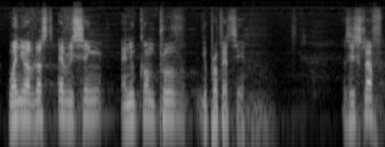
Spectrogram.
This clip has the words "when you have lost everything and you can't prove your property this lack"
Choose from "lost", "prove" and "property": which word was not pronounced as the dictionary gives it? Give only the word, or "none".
none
